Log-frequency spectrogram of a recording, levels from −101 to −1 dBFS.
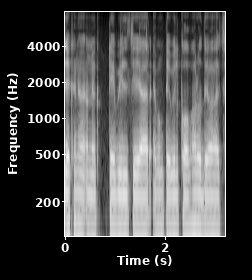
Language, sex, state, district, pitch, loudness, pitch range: Bengali, male, West Bengal, Malda, 115 Hz, -18 LUFS, 110-115 Hz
